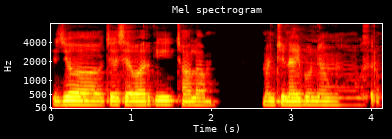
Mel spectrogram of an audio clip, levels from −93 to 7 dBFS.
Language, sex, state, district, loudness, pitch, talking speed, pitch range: Telugu, male, Telangana, Karimnagar, -18 LUFS, 130 Hz, 100 wpm, 130-135 Hz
